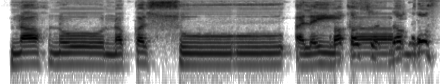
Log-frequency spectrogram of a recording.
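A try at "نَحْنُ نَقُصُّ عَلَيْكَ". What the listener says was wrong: दोनों पेश उतना खींचना नहीं, नकुस्सु नहीं बोलना, नकुस्सु एक हरकत, कहीं को खींचना, एक पेश है खाली यार, उल्टा पेश थोड़ा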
